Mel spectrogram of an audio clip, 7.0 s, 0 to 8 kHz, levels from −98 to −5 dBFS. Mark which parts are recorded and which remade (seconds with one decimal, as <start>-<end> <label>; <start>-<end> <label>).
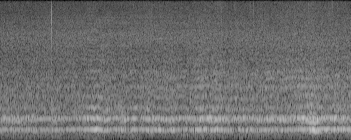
0.0-0.7 recorded; 0.7-3.7 remade; 3.7-7.0 recorded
